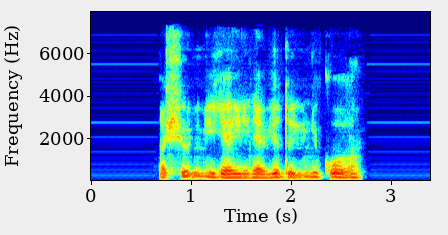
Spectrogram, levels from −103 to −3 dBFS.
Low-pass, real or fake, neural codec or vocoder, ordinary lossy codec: 7.2 kHz; fake; vocoder, 22.05 kHz, 80 mel bands, HiFi-GAN; AAC, 48 kbps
